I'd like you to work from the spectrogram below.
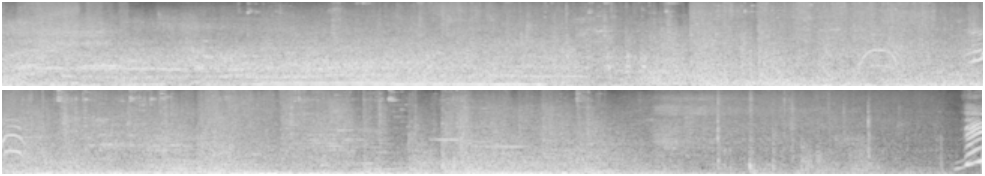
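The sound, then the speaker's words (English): A truck engine roars on a highway, tires squeal as it swerves around someone running out in front of it, then a heavy, sustained crashing and tumbling clatter follows as the truck rolls over and ends upside down, before the din cuts off near the end. “Right at that moment, a zombie runs out in front of him, and guess what? He swerves!”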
